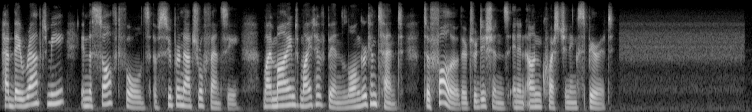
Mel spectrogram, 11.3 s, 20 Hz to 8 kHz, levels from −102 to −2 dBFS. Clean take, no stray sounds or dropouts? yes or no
yes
